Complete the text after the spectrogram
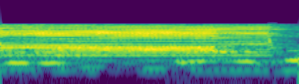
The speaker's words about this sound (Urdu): جی ہماری مجلس فیصلہ کرے کہ کس نے پہلے بزر بجائی ہے۔ مجلس کا کہنا ہے کہ ٹیم مدنی نے پہلے بزر بجائی ہے۔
